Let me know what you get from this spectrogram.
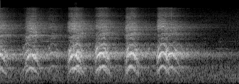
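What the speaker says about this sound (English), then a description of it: "A crow? Of course it is." A crow gives five harsh, evenly spaced caws, close and loud against a quiet background.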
